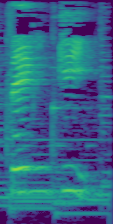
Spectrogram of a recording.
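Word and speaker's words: 天気: nghĩa là thời tiết, âm mũi in đứng giữa và phía sau là ki. Ki thuộc hàng phụ âm K nên mình sẽ biến in thành ng và đọc là Tenki.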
